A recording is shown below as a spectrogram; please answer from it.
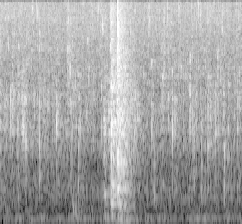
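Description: Potato and shrimp galettes with herbs fry gently in a pan, giving a soft, steady sizzle with a brief louder crackle in the middle.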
